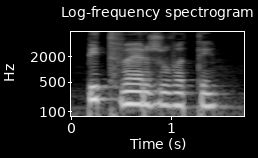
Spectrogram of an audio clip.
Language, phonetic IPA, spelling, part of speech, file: Ukrainian, [pʲidtˈʋɛrd͡ʒʊʋɐte], підтверджувати, verb, Uk-підтверджувати.ogg
- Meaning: to confirm, to corroborate, to bear out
